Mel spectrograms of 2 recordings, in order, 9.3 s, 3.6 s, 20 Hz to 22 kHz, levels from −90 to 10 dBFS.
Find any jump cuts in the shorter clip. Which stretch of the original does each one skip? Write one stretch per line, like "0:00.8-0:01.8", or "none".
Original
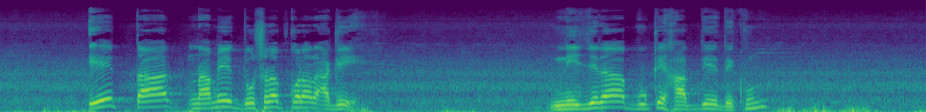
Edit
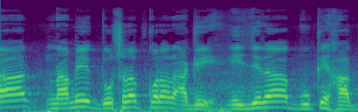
0:03.7-0:05.7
